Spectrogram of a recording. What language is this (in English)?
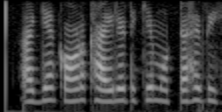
Odia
